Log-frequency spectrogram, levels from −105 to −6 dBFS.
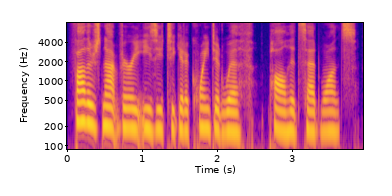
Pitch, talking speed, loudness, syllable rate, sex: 180 Hz, 180 wpm, -20 LUFS, 4.6 syllables/s, female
